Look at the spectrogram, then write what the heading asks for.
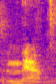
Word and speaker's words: Knapp: Okay, so I literally search for an interview on YouTube to see how she pronounces her name. It's Nap.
